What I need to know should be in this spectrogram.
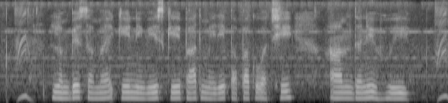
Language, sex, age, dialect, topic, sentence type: Hindi, male, 18-24, Kanauji Braj Bhasha, banking, statement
